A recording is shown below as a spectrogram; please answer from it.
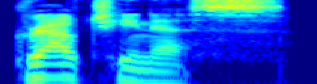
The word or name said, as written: grouchiness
